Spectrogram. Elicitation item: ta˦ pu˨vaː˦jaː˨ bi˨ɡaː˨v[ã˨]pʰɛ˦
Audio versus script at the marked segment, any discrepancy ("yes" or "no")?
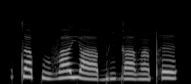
no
